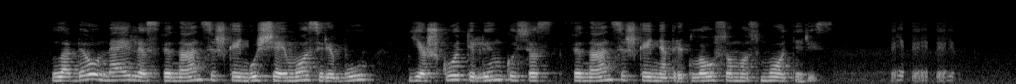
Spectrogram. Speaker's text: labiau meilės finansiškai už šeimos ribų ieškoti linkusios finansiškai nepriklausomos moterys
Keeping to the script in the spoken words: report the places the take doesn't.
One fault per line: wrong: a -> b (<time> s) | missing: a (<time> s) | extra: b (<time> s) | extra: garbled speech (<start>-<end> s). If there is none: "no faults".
no faults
